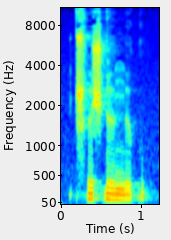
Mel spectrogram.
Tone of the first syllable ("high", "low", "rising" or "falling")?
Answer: high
